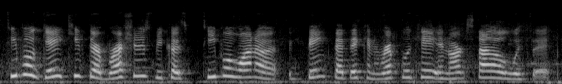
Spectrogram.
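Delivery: usual speaking voice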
